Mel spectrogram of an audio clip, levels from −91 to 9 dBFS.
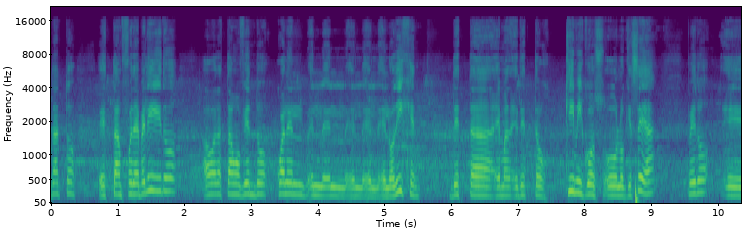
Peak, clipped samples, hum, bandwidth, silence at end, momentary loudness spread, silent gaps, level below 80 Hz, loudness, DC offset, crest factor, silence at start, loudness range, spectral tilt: -4 dBFS; under 0.1%; none; 17 kHz; 0 s; 9 LU; none; -42 dBFS; -18 LUFS; under 0.1%; 14 dB; 0 s; 1 LU; -5.5 dB/octave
